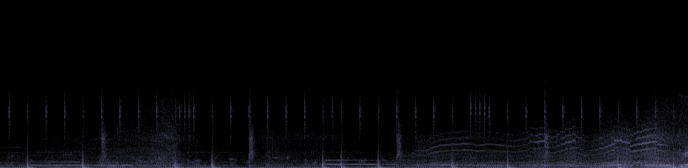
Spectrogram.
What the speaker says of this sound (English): Gregory Andreev with that Ferrari going out there and just shredding some tires, getting some warm-ups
